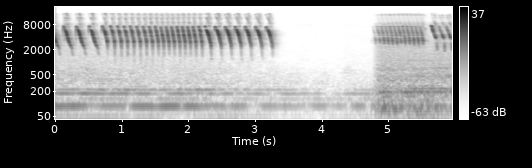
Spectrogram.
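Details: Belgian canary singing a training song: a fast run of sharp descending chips repeated about six per second for three seconds, a pause, then a buzzy rattling trill and further chips over a low hum.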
